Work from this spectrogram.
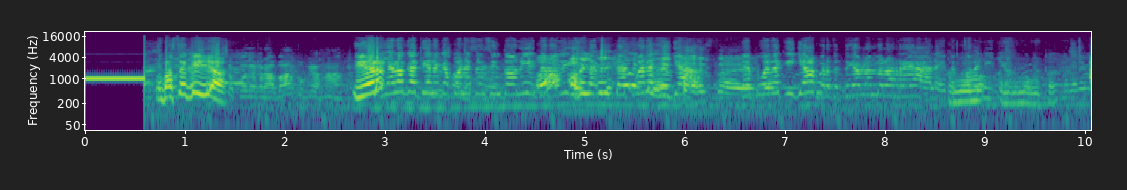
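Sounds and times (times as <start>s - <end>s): censor bleep: 0.0s - 0.6s.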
